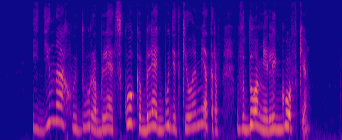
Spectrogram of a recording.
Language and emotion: Russian, angry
